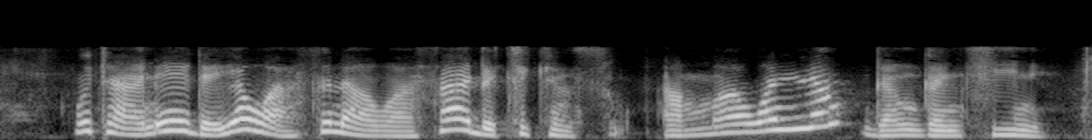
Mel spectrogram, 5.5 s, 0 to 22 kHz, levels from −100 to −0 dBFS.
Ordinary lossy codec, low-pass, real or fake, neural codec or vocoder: MP3, 48 kbps; 5.4 kHz; fake; codec, 44.1 kHz, 2.6 kbps, SNAC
